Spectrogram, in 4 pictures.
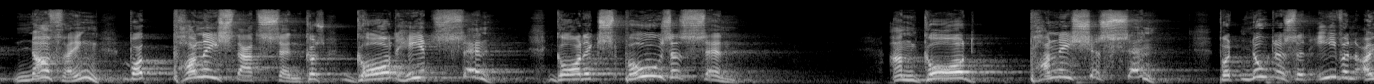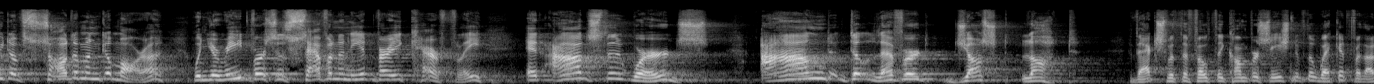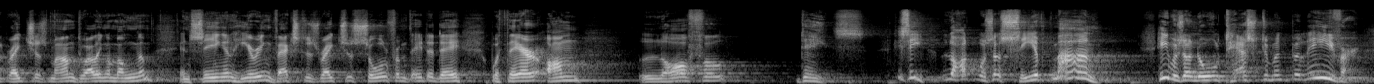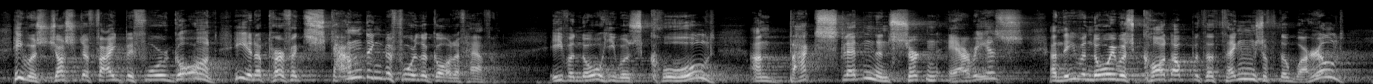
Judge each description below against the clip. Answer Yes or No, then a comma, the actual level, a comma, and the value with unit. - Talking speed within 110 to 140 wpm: Yes, slow, 135 wpm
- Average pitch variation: No, wide, 6.8 semitones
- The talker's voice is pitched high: Yes, high, 205 Hz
